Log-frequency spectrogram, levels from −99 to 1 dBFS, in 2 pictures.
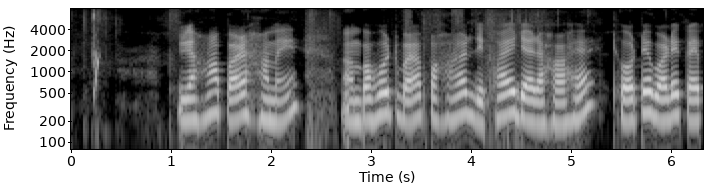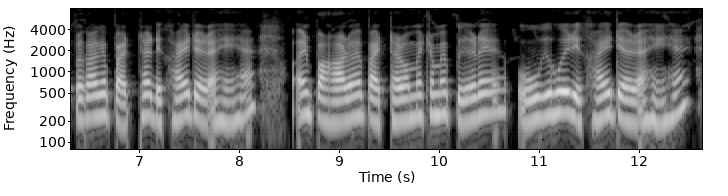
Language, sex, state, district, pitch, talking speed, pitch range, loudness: Hindi, female, Uttar Pradesh, Hamirpur, 220 Hz, 165 wpm, 200-245 Hz, -24 LUFS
